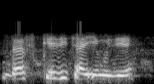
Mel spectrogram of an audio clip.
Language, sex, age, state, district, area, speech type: Urdu, female, 45-60, Bihar, Supaul, rural, conversation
